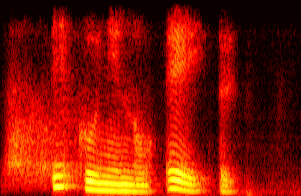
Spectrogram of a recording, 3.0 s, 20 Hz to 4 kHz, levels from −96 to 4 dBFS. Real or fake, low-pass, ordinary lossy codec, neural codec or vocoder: fake; 3.6 kHz; Opus, 32 kbps; codec, 24 kHz, 0.5 kbps, DualCodec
